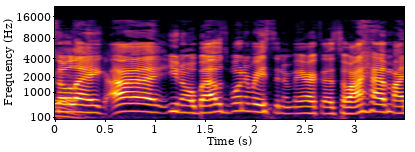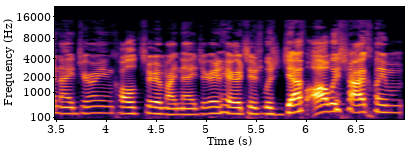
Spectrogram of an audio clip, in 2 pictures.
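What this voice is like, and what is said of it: Baltimore accent. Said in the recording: “my Baltimore accent is coming out”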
